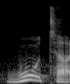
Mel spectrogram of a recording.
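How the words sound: It is said with a British-style vowel. "영국 사람들은 이제 ... 앞에 모음이 바뀐다 그랬어요. 그래서 water 이렇게 발음하죠"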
